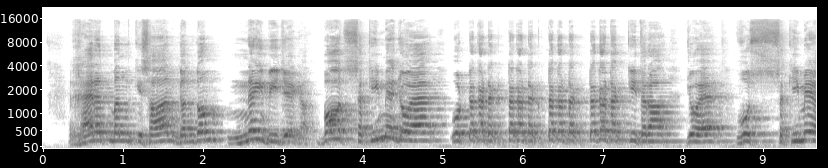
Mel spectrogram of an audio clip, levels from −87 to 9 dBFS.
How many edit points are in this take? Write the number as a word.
one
